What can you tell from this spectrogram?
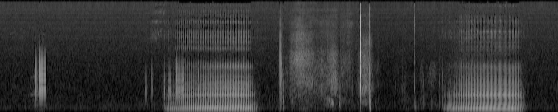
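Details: Pet pug asleep, keeping its owner up: two long, loud rattling snores with a few short snorts between; snoring.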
